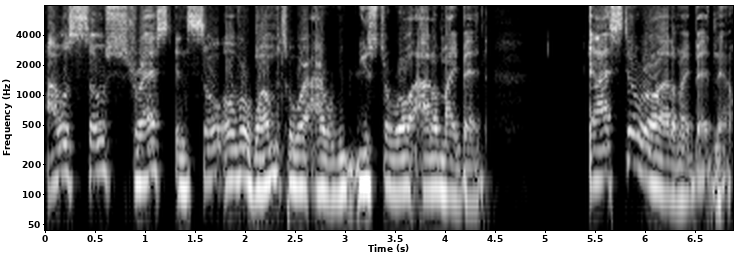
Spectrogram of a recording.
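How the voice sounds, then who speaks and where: A man talks at a fairly quick pace with an American accent. His voice is medium in pitch, somewhat breathy, and shows ordinary pitch variation. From California, Bakersfield. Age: 30s. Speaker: rapper and film crew foreman. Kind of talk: casual interview chat. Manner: halting, many repetitions and false starts.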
